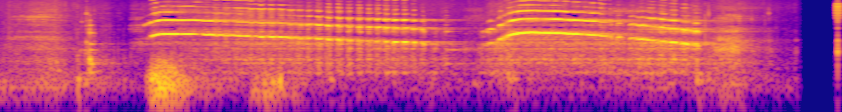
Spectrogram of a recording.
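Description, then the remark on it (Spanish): A voice imitates a wife's snoring with two long, high-pitched, squeaky breaths, each fluttering rapidly and sliding downward in pitch, fairly loud, with no talking. “¿Así ronca mi esposa?”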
